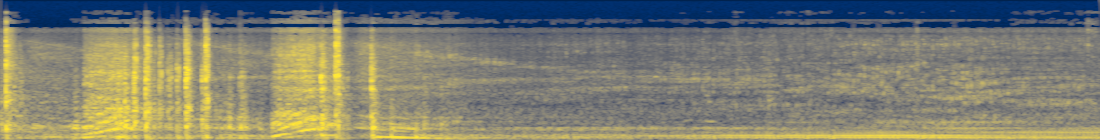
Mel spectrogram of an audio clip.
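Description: Performance car engine revved hard several times, each rev rising quickly, with sharp cracks from the exhaust. About four seconds in it drops to a steady idle.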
